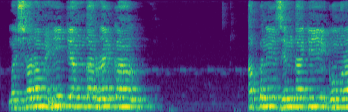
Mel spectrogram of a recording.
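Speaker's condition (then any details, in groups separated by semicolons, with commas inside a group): No condition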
